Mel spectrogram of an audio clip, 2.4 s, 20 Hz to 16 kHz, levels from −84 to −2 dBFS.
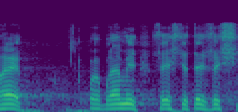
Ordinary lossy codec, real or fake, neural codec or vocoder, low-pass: AAC, 96 kbps; real; none; 7.2 kHz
